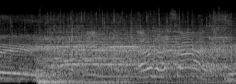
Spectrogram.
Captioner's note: cheering and applause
